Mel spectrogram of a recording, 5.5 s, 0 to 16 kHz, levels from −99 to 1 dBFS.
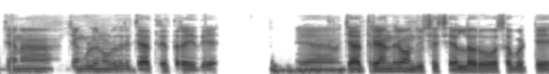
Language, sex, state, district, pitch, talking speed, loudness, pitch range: Kannada, male, Karnataka, Bijapur, 125 Hz, 165 wpm, -21 LUFS, 120-135 Hz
